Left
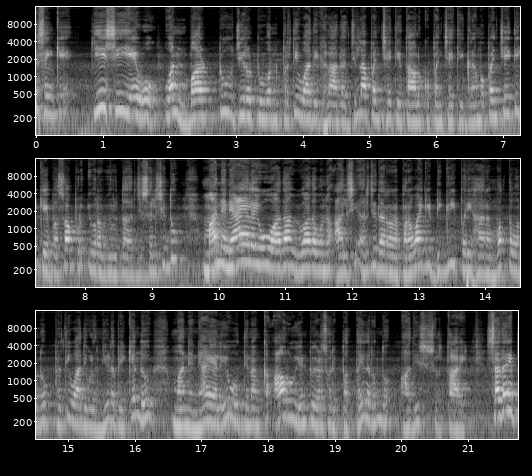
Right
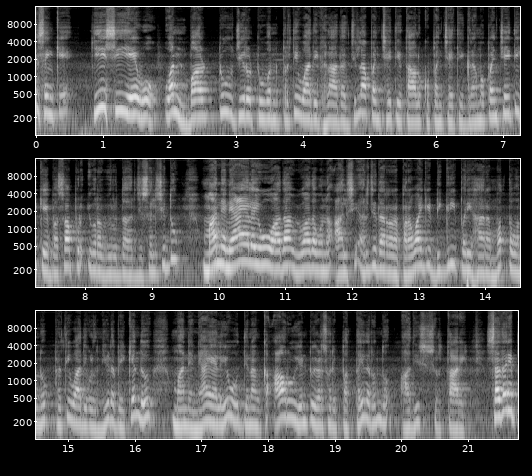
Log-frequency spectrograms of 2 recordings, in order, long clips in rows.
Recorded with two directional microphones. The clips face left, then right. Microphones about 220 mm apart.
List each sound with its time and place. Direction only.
0.0 s speech: 50° right (ahead or behind)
